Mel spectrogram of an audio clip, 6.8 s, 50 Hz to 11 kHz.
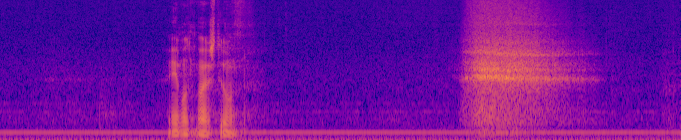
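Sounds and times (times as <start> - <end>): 
steady low hum: 0.0 - 6.8
speech: 1.7 - 2.6
slow deep breath out: 4.6 - 6.0.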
